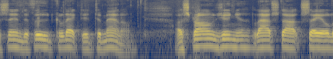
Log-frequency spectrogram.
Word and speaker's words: Manna: That is spelled M-A-N-N-A, Manna.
